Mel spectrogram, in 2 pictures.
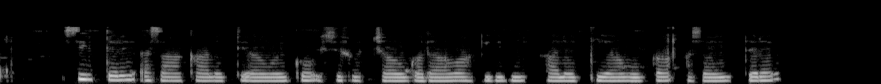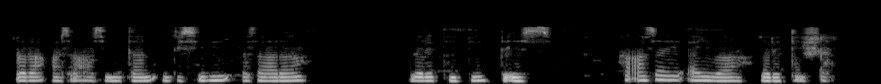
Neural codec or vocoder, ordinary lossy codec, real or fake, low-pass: autoencoder, 48 kHz, 128 numbers a frame, DAC-VAE, trained on Japanese speech; MP3, 24 kbps; fake; 7.2 kHz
